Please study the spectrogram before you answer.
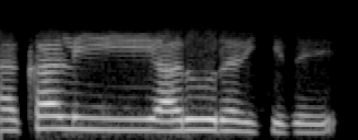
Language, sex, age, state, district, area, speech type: Tamil, female, 18-30, Tamil Nadu, Nagapattinam, rural, conversation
